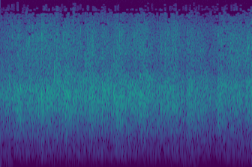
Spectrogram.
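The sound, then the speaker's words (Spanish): Steady, dense audience applause from many hands, a continuous bright crackle of clapping with even loudness throughout and no voices standing out. “Así que un aplauso grandísimo, exponencial de ustedes para ustedes.”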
